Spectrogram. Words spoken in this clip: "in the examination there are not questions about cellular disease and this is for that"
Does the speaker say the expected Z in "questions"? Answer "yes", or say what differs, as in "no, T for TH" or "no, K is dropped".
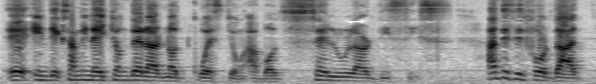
no, Z is dropped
